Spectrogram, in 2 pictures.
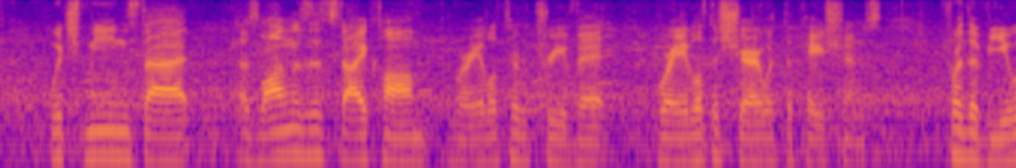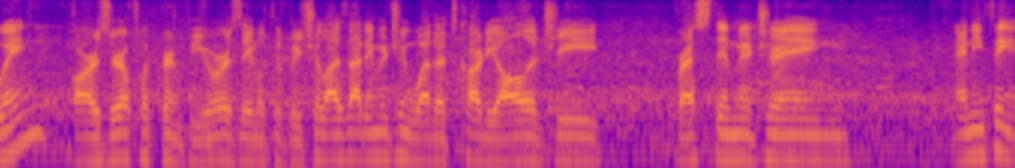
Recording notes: it’s an Interview in Action live from HIMSS 2023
